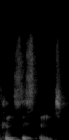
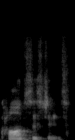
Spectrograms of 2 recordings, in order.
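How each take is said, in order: First: The stress falls on the normal syllable. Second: The stress falls on a misplaced syllable. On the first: The speaker calls it right. "It's consistent" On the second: The speaker calls it wrong. "wrong stress. It's not consistent"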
